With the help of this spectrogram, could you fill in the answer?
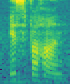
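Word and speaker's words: Isfahan: I have to It's pronounced this way. Isvahan. Isvahan. I was saying it right.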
